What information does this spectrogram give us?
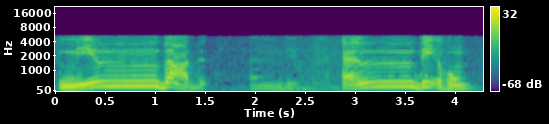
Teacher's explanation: يبقى عندنا الإقلاب مع الباء، يبقى الحكم الثالث من أحكام النون الساكنة والتنوين هو إقلاب النون الساكنة عند الباء ميما بغنة · ميم تخفى عند الباء، يبقى عندي حكم مركب: قلب النون الساكنه والتنوين الى ميم ثم اخفاء الميم في الباء. صح، يبقى حكمين في حكم واحد.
